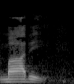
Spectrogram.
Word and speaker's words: Mahdi: I wrote it down as Mahdi. That's how you say it, Mahdi.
